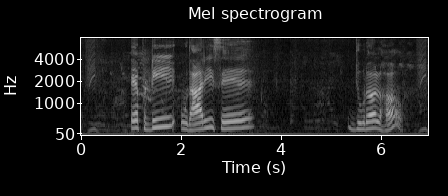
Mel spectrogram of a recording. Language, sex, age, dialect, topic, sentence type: Bhojpuri, male, 25-30, Western, banking, statement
